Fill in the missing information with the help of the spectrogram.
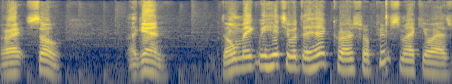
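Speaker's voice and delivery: ordinary delivery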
